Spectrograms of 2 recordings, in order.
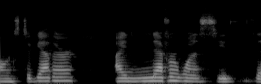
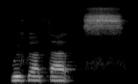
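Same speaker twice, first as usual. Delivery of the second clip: ordinary talk, nothing marked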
